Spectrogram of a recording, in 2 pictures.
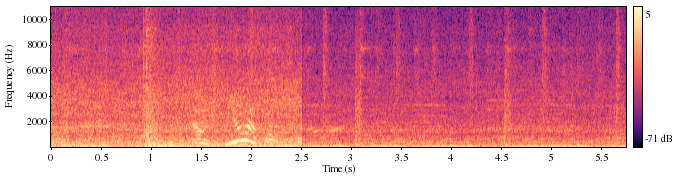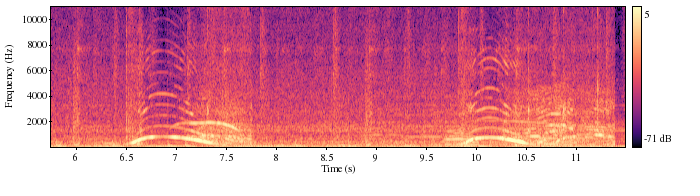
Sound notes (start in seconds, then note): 2.9 gentle music; 6.8 people cheering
